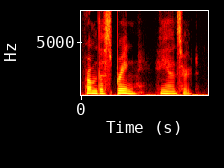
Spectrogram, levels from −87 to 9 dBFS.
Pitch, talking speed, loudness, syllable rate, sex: 185 Hz, 175 wpm, -18 LUFS, 4.7 syllables/s, female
